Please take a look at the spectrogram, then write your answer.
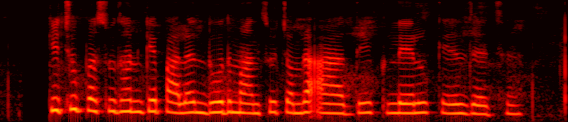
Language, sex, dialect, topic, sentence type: Maithili, female, Eastern / Thethi, agriculture, statement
